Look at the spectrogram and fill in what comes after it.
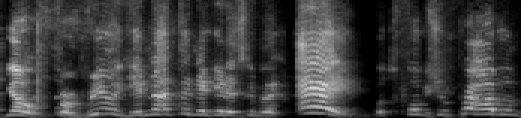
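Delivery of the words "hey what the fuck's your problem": mock yell. Imitating an aggressive guy.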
